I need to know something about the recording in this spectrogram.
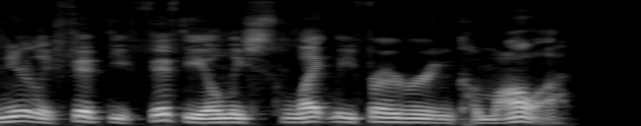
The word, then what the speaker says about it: Kamala: 50-50, only slightly favoring Kamala. Or Kamala, so I don't upset you with the mispronunciation. If you can pronounce Donald Trump's wife's name, you can pronounce Kamala. It's actually pretty easy to say Kamala.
